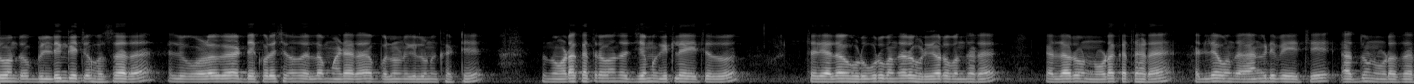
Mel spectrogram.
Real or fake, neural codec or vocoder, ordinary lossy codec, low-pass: real; none; none; 7.2 kHz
